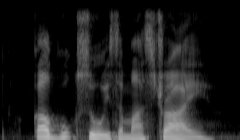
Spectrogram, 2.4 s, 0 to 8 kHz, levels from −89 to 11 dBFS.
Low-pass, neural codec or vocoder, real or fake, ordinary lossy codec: 7.2 kHz; none; real; none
